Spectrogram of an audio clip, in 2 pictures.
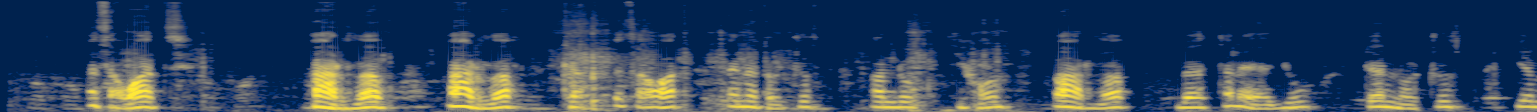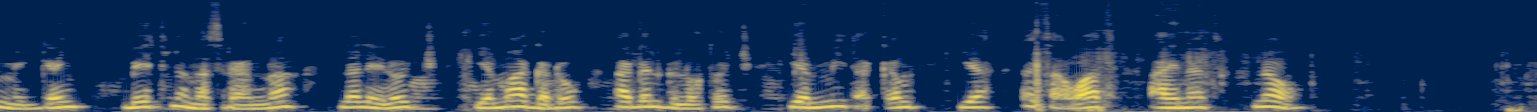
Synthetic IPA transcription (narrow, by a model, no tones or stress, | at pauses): ʔɨsʼwa | bahɾzaf | bahaɾzafkʰəɨsʼəwat̪ajnət̪ʰo̞t͡ʃːwʊst̪ʼand̪osiho̞nbahɾzaf | bət̪ʰələjajːu | d̪̥ənːo̞t͡ʃːwʊst̪ʼjɛmːiɡːəɲːbe̞t̪ləməsɾjanːa | ləle̞lo̞t͡ʃːjɛmaɡəd̪owaɡəlɡɨlo̞t̪ʰo̞t͡ʃːjɛmːit̪ʼəkʼːɨm | jɛʔɨsʼə̰wat̪ajnət̪nəw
